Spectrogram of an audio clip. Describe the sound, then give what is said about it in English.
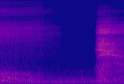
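A deep cleansing breath taken during a guided exercise with a hand on the heart and belly: a long, soft inhale that fades out, a short silent pause, then a fuller, louder exhale, with no talking. “Put a hand on your heart, a hand on your belly, like right above your belly button around your sacral. And just take in like a deep cleansing breath here.”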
